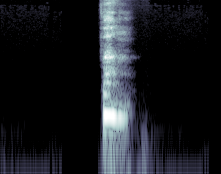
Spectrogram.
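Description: A single soft spoken word, 'vâng' ('yes'), about a second in, with dead silence before and after it.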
